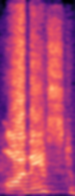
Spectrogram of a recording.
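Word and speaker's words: honest: Sorry, অনেস্ট, এইচ একটা, এইচটা তো একটা কনসোন্যান্ট, এইচটা একটা কনসোন্যান্ট। তারপরও কেন তাহলে অনেস্ট? আমরা উচ্চারণটাকে সবসময় এখানে কিসের উপর জোর দেওয়া হচ্ছে? উচ্চারণ বা প্রোনাউন্সিয়েশনের উপর গুরুত্ব দেওয়া হচ্ছে। তো এখানে সেই জন্য কি হলো? অনেস্ট, অনেস্টের আগে সেই জন্য কি হচ্ছে? অ্যান হলো। এই এইচটা তখন কি হয়ে যাচ্ছে? এটা সাইলেন্ট হয়ে যাচ্ছে।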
